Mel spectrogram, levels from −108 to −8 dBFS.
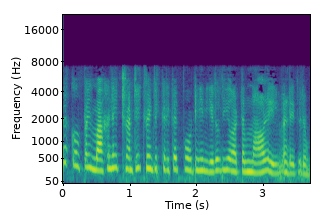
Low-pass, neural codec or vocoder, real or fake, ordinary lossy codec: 7.2 kHz; codec, 16 kHz in and 24 kHz out, 0.6 kbps, FireRedTTS-2 codec; fake; none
